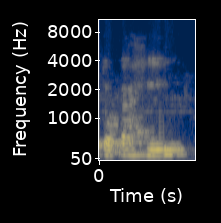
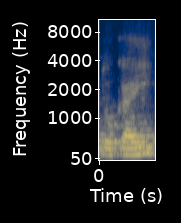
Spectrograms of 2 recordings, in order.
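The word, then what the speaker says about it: Tokaji: Pablo bien dice el Tokají. Porque ese Tokají, sí, perdón. Porque ahí hay una J. La J en húngaro se pronuncia como la Y, es Tokay.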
